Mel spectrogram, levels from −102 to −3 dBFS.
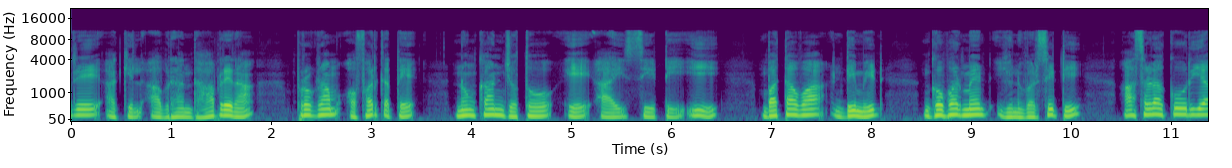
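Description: No technical faults are audible.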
